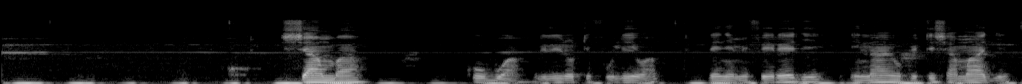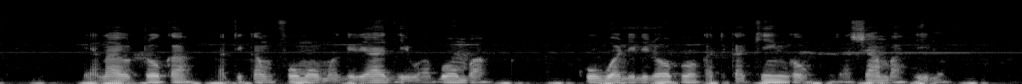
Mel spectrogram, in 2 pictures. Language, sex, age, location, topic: Swahili, male, 18-24, Dar es Salaam, agriculture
